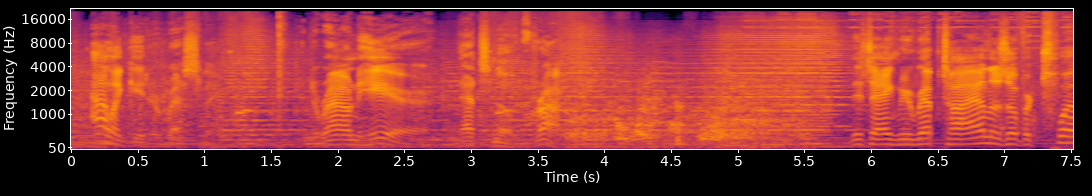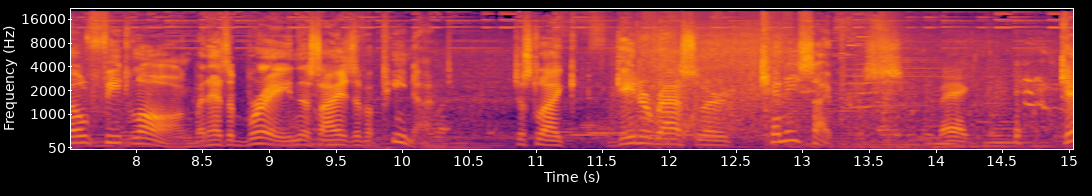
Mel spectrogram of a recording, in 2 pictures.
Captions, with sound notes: alligator wrestling, and around here, that's no crop. (alligator growling) This angry reptile is over 12 feet long, but has a brain the size of a peanut, just like gator wrestler Kenny Cypress. - Thank you.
